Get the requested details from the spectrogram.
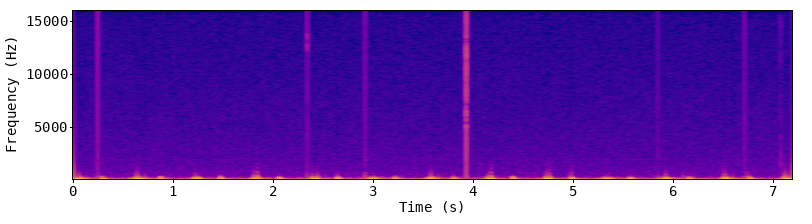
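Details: Stereo stethoscope recording, one head at mitral area (right channel), one at Erb's point (left channel): clear regular paired low heartbeat thumps, about 50 a minute, with a few faint clicks; normal heart sounds.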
